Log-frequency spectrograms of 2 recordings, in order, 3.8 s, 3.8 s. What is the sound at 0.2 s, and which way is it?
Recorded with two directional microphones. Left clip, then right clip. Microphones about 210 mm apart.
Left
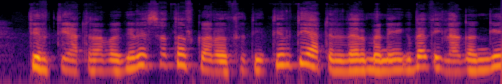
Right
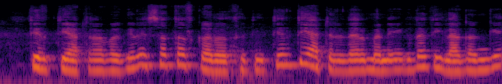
A woman's voice, 45° left (ahead or behind).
